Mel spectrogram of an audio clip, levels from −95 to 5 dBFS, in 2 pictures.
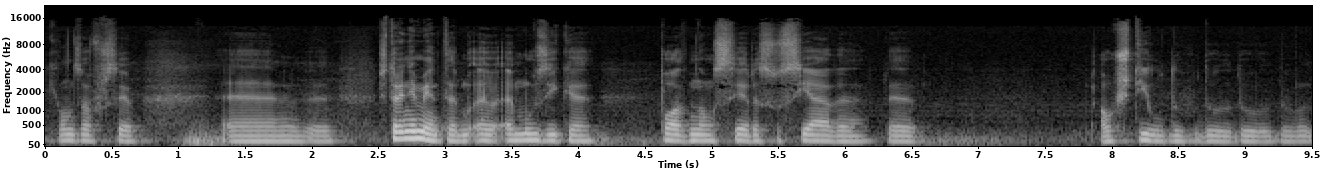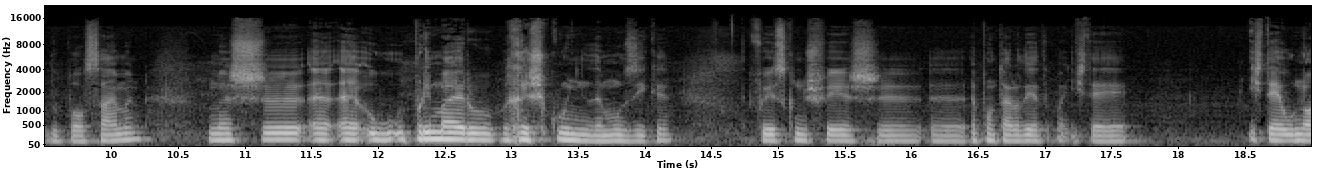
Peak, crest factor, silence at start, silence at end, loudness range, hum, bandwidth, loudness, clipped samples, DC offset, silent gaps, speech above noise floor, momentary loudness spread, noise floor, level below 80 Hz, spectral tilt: -6 dBFS; 20 dB; 0.05 s; 0 s; 9 LU; none; 15.5 kHz; -25 LUFS; under 0.1%; under 0.1%; none; 32 dB; 14 LU; -56 dBFS; -60 dBFS; -6 dB/octave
